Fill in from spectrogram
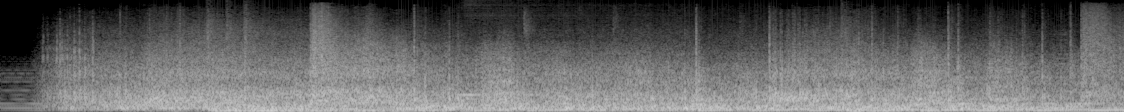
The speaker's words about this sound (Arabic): على وقع صوت القذائف المنهمرة من السماء تجاه العاصمة العراقية بغداد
